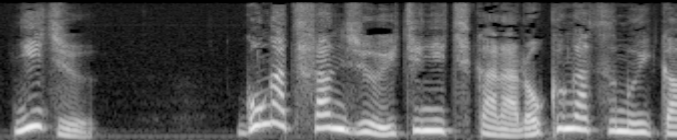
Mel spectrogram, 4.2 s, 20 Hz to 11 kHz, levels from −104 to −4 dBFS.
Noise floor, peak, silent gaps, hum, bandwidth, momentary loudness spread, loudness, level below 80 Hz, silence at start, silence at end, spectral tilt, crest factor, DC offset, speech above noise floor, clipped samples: -65 dBFS; -8 dBFS; none; none; 10.5 kHz; 6 LU; -21 LUFS; -68 dBFS; 0.1 s; 0 s; -5.5 dB/octave; 14 dB; under 0.1%; 45 dB; under 0.1%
